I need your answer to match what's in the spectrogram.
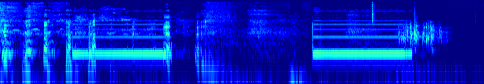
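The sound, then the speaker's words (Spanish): Quick bursts of phone dialing tones give way to a steady, harmonic telephone line tone, then a pause and the tone returns briefly, as a call is placed to a company's customer service line; the sounds are clear with no talking. “Voy a llamar al servicio de atención al cliente de los Cansinet.”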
